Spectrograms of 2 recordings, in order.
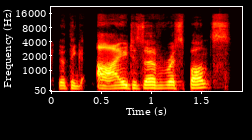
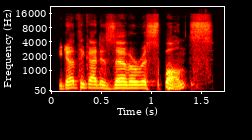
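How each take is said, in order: First: The pronoun I is stressed. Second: The pronoun I is not stressed.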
